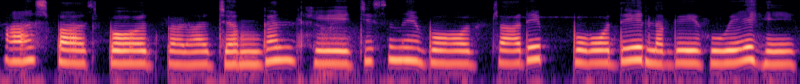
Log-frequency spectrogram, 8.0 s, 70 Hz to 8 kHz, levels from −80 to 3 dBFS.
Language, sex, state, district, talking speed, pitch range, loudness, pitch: Hindi, female, Madhya Pradesh, Bhopal, 95 wpm, 225-260 Hz, -16 LUFS, 235 Hz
